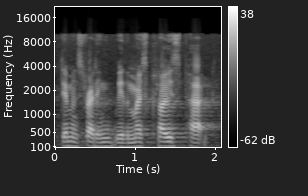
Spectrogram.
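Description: A middle-aged man giving an informal conference lecture, explaining things in a halting way with trailing thoughts. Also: medium pitch, flat delivery. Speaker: conference speaker. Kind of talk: technical lecture to an audience. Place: conference lecture room, indoors. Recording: reverberant hall recording.

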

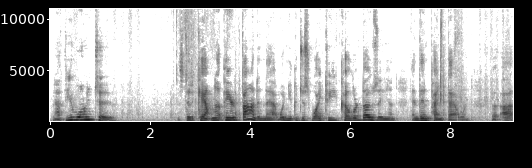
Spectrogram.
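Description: Over slight background noise, a woman with a lowish, darkish voice gives an indoor tutorial at a table, a paper pattern in front of her. She patiently counts each block aloud as she explains a barn quilt pattern step by step.

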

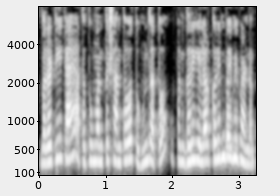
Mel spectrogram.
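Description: A woman's voice: high-pitched, very fast, creaky, fairly bright tone, no room sound. A woman voicing a stubborn, quarrelsome middle-aged village mother in a cartoon, with a Varhadi Marathi accent, defiant and repeating herself. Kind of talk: cartoon voice acting.

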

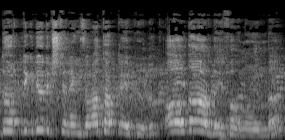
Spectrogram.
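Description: A man giving live reaction commentary on a football match, excitable, swinging between shouting and grumbling, in casual slang. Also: high-pitched, quick pace, a little hiss or hum. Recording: echoey room.

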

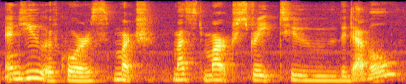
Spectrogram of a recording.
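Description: Woman reading as a gruff, teasing gentleman. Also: high-pitched, animated, slow pace, exaggerated voice. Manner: gruff, mocking, commanding. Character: brusque, teasing wealthy gentleman employer. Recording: slightly muffled with faint hiss.

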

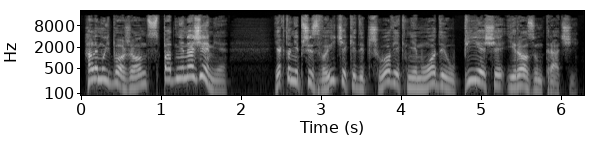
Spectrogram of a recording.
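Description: Man doing a shrill gossiping old landlady. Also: sing-song, normal speed, a little mellow, no echo, studio quality. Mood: scolding. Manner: exclaiming, chattering, shrill. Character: fussy gossiping older widow landlady.

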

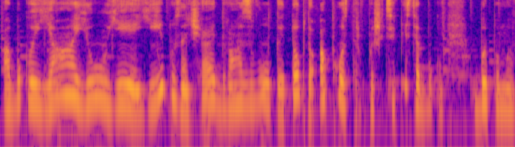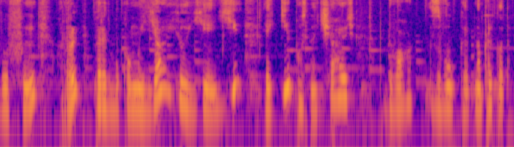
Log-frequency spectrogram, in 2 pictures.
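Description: A woman teaching in a methodical way, pronouncing sounds and syllables slowly and carefully. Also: on the low side, lively intonation, mellow, soft background music. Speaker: primary school teacher.

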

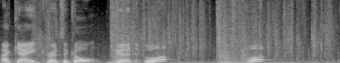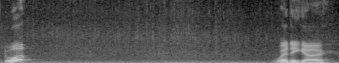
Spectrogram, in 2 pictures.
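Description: A man's voice: sits high, wildly swooping pitch, slow pace, slight background noise. A man commentating his own flight-combat gameplay, laughing often and cracking up at his wins. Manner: giggly, breaks into frequent laughter. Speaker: gaming commentator.

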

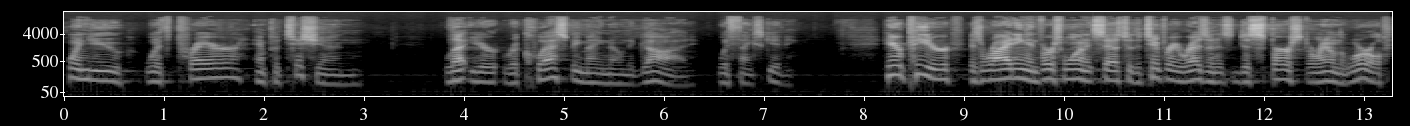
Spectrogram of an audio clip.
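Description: A man in his fifties preaching a sermon on a large dark church stage, animated, swinging between loud emphasis and hushed lines. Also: mid-range voice. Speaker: pastor.

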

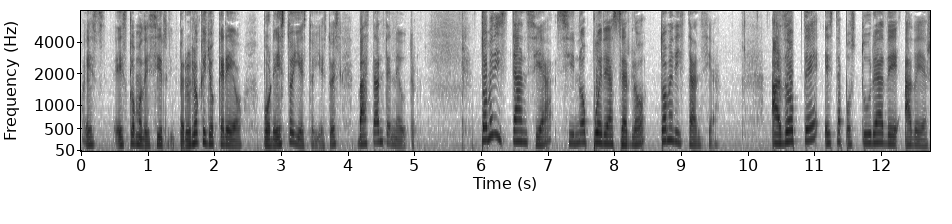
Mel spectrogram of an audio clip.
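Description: A woman's voice: on the low side, a little mellow, no echo. A middle-aged Mexican woman hosting a radio advice show, explaining patiently and speaking straight to the listener. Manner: explanatory, addresses listener directly, acts out example lines.

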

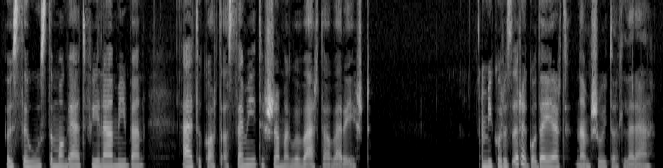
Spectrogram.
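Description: Woman, storybook reading, calm, expressive, gravelly, dry close sound. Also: a little high, no room sound. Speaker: library storyteller. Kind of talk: reading a children's story aloud.

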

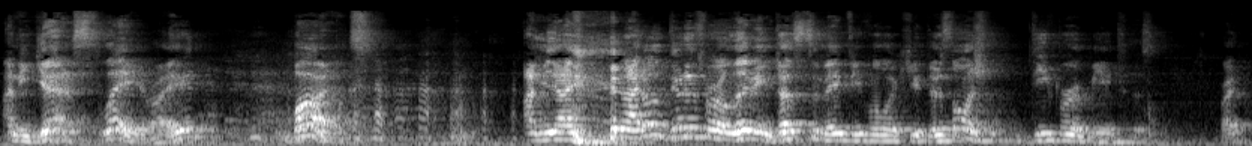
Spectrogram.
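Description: A young Korean man gives a playful talk on a dark theater stage, asking the live audience questions. His high voice is sing-song and at a normal speed, with slight background noise. The recording sounds roomy and distant, as if from far off on the stage.

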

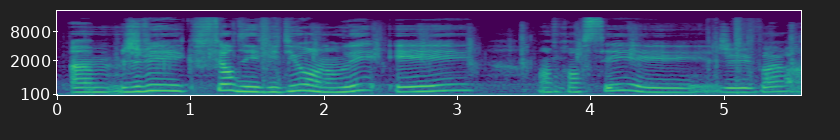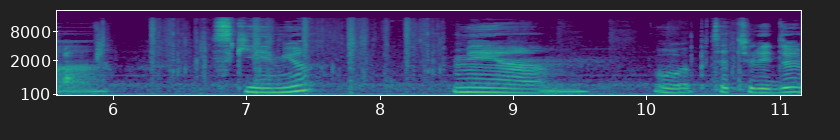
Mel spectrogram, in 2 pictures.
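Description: Over the sounds of a video game, a young adult American woman with a mid-range voice chats casually and hesitantly as she plays, her sentences frequently fading out. She is a native English speaker who makes gaming videos, recorded at home with plenty of background noise.

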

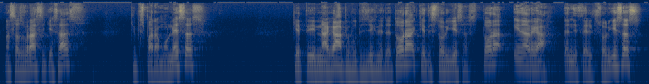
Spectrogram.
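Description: A man's voice: medium pitch, expressive. A man hosting a TV show, delivering satirical political commentary in a mocking, theatrical way. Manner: mocking, theatrical, sing-song teasing. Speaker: TV show host.

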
